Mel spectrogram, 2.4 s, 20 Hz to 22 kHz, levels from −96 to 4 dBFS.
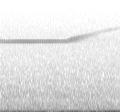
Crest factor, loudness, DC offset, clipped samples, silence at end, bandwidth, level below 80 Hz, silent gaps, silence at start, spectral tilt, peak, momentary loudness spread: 10 dB; -52 LUFS; under 0.1%; under 0.1%; 0 s; 8.2 kHz; -46 dBFS; none; 0 s; -4 dB/octave; -30 dBFS; 3 LU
